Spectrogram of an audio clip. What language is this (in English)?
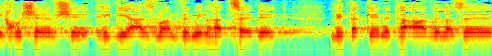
Hebrew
